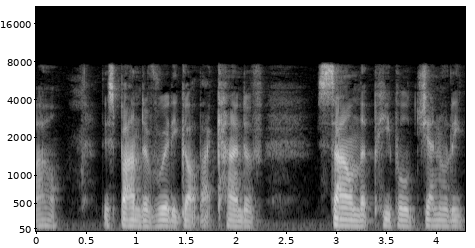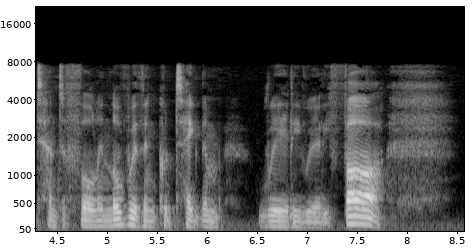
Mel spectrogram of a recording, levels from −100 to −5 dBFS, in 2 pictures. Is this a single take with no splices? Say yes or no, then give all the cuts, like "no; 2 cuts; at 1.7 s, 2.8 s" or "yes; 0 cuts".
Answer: yes; 0 cuts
